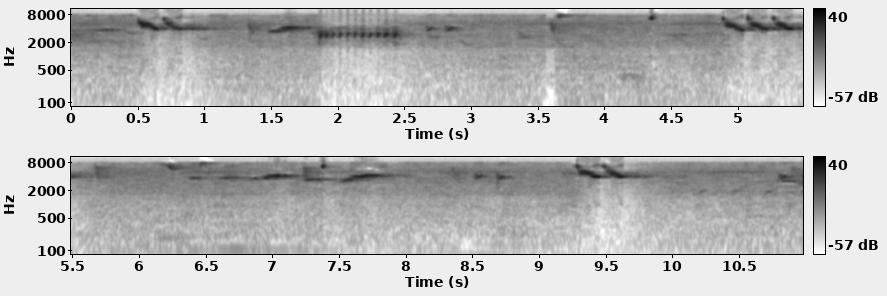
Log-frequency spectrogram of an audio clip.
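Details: Calling for her mate, a female violaceous euphonia repeats bursts of bright high chirps roughly every four seconds, mixed with a short buzzy trill and thin wavering whistles.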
